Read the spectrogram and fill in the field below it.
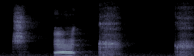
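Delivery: ch, eh, k said apart with gaps; word stretched into sounds. Shown as a demonstration. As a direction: sound out each part of check. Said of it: "we stretched out the word check".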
